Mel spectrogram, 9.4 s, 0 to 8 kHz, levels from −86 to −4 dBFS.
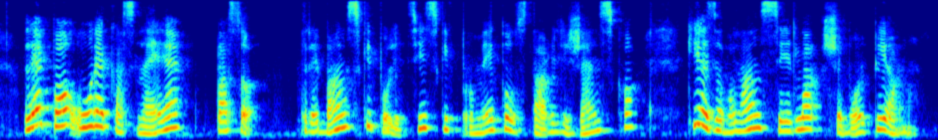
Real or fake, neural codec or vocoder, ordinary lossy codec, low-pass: fake; codec, 16 kHz, 4 kbps, FreqCodec, smaller model; none; none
